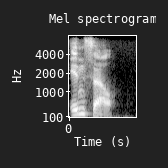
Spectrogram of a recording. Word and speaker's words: incel: This is an Inkel origin story, is what you're telling me here. – Whoa, whoa, whoa, whoa. Time out. It's pronounced incel.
